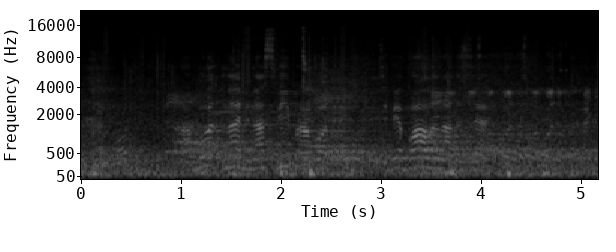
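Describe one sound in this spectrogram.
Men in a crowd shout loudly.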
